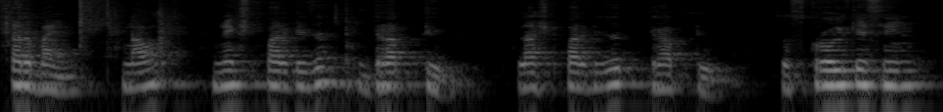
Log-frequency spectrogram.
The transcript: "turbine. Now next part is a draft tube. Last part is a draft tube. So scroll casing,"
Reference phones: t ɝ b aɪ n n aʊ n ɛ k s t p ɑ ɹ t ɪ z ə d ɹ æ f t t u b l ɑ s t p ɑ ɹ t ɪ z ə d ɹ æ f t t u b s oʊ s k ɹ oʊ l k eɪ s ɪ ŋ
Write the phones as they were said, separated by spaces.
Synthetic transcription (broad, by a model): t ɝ b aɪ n n aʊ n ɛ k s t p ɑ ɹ t ɪ z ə d ɹ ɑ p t t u l ɑ s t p ɑ ɹ t ɪ z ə d ɹ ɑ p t t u s oʊ s k ɹ oʊ l k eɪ s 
